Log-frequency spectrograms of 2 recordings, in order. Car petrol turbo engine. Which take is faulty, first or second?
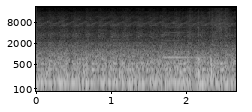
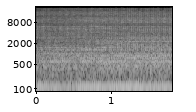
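first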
